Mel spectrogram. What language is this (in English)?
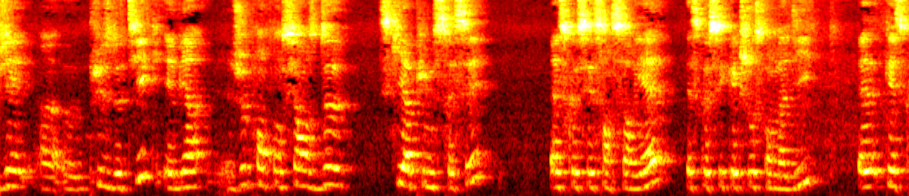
French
